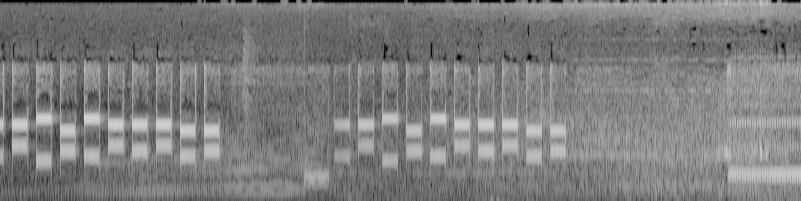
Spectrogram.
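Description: A father punches in a number on a touch-tone telephone keypad to call an ambulance: two quick runs of clear electronic beeps separated by a brief pause, followed by a steady line tone.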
